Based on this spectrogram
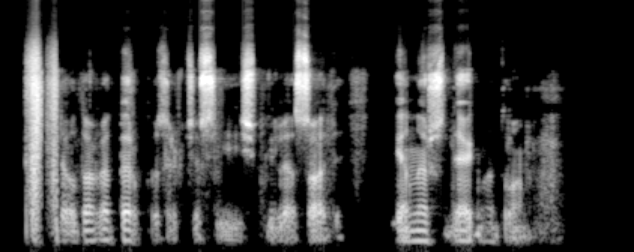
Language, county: Lithuanian, Kaunas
